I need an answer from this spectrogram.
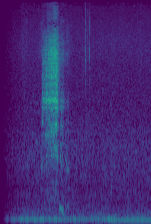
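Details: Captive Grey-headed flying fox investigating the camera up close, sniffing then giving a single sharp, breathy sneeze burst, followed by quiet snuffling over a low steady hum.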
